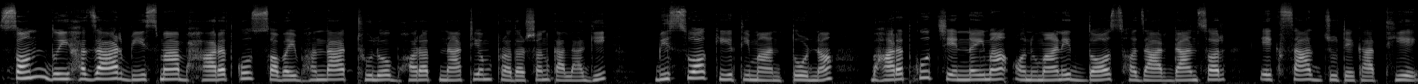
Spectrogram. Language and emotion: Nepali, neutral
